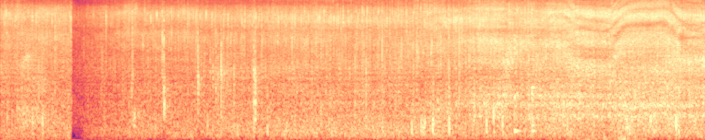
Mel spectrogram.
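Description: Butter and garlic sizzling in a frying pan for a lemon butter sauce, briefly quieter about a second in, then building louder as liquid is poured in from a plastic bottle.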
